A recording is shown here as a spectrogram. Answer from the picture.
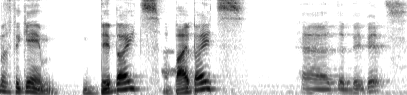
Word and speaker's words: Bibites: Bibites? Bibites? the Bibites. Bibbits.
